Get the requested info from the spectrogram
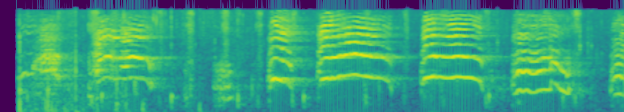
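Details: Labrador Retriever puppies, being cleaned by their mother after nursing, give high, tonal whines and squeals, some rising and falling, in bursts of about a second.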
